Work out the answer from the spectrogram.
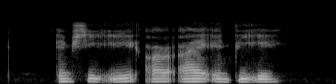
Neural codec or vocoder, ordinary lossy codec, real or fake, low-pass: codec, 16 kHz, 2 kbps, FreqCodec, larger model; none; fake; 7.2 kHz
